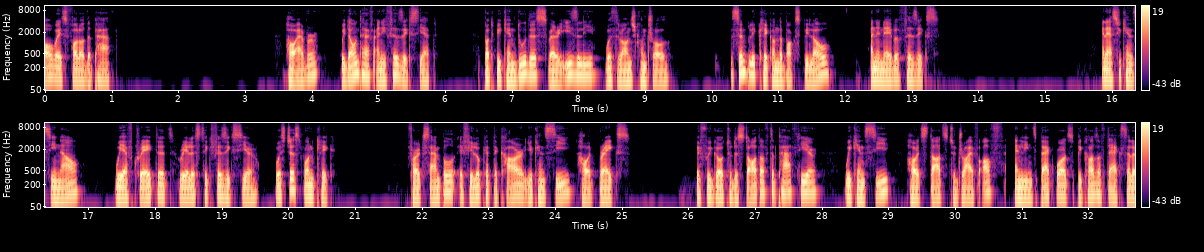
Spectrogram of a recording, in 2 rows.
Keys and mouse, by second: 6.1 middle click, 6.6 middle click, 8.5 Tab, 9.8-11.0 shift+middle drag, 13.4 click, 17.7-18.6 shift+middle drag, 18.8-19.3 middle drag, 20.2 shift+middle drag, 31.2 space.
